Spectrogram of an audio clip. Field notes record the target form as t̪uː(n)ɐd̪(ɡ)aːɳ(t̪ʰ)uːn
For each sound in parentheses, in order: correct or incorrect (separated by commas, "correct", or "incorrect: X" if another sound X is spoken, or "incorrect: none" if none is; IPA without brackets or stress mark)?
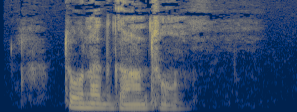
correct, correct, correct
